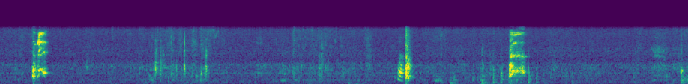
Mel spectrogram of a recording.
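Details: Hiccups that began suddenly while cleaning a room: three sharp, sudden hiccups a few seconds apart, with quiet room noise and soft voice sounds between; ordinary hiccups.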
